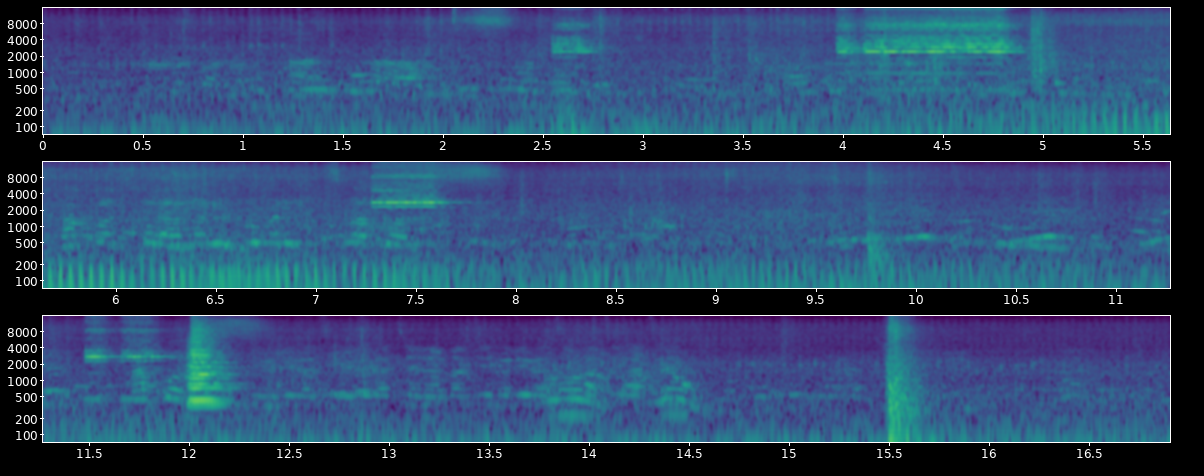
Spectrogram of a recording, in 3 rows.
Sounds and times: light crowd 0.0 - 16.9
motorcycles pass 2.8 - 11.7

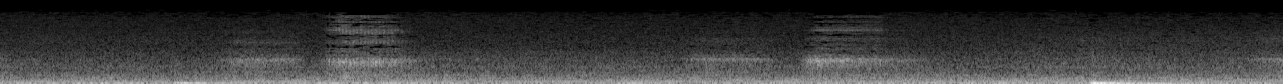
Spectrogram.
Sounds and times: Moving while I sleep 2.0 - 5.0
breath 2.2 - 3.2
breath 6.8 - 9.4
breath 12.5 - 12.8

